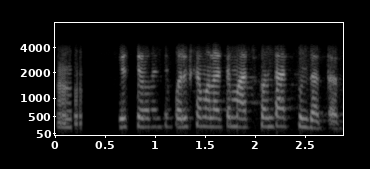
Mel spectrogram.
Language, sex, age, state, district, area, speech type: Marathi, female, 30-45, Maharashtra, Wardha, urban, conversation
